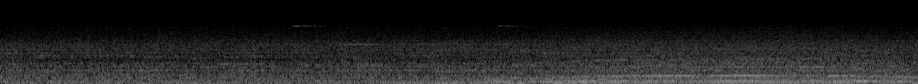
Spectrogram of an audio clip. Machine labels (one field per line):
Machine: fan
